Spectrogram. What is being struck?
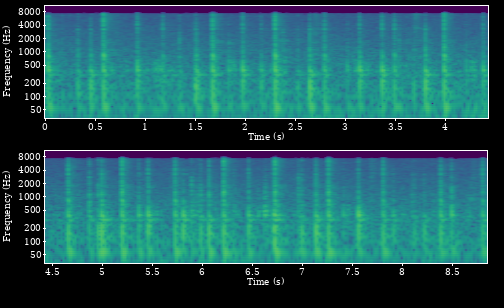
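Wooden table top.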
